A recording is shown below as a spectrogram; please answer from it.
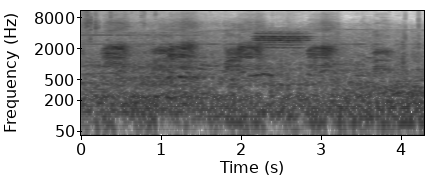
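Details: A kitten, won over by a single day of affection, runs toward the person it has befriended while calling. It gives a string of five short, high, slightly wavering mews, each under a second apart, over steady low background noise.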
